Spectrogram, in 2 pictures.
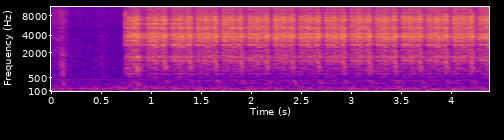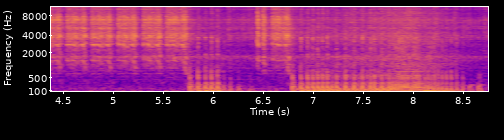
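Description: An ATV's electric starter cranks the engine for about five seconds with a fast, even churning. Near the end the engine catches, stumbles for a moment, then keeps running: the stalled quad restarting.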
